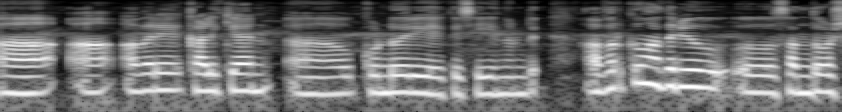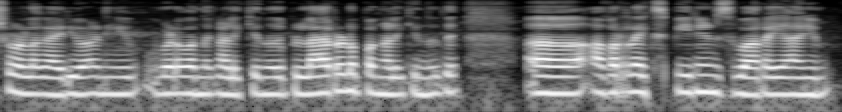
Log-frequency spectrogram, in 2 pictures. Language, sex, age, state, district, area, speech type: Malayalam, male, 18-30, Kerala, Alappuzha, rural, spontaneous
